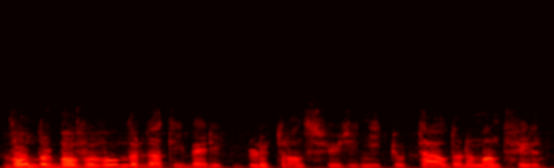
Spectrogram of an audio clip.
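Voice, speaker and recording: Male supreme leader of a police state, medium pitch, clipped and imperious, old radio drama. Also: very animated, fairly quick, husky, low-quality recording. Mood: coldly reasoning. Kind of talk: old radio play acting.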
